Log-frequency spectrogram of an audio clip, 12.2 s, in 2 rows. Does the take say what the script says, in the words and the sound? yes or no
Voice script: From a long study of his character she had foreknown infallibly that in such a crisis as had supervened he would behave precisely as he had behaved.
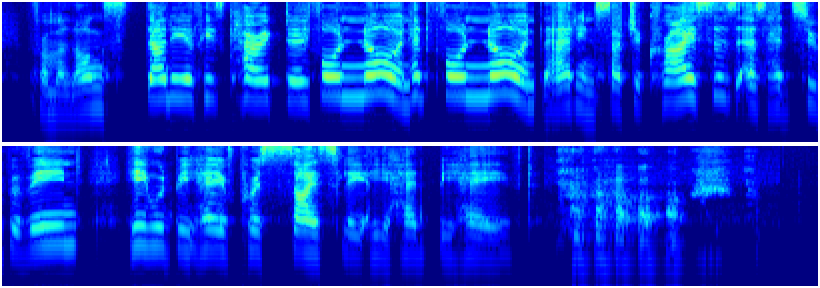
no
